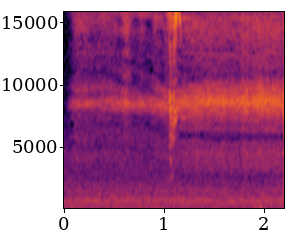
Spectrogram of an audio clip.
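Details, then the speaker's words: Vacuum check valve canister off the brake booster, behind HVAC blend doors switching to defrost on acceleration: steady soft hiss as air is sucked straight through the removed valve; leaking vacuum check valve. "So if I take this and I suck in, you can hear air flow. I can suck in through it."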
